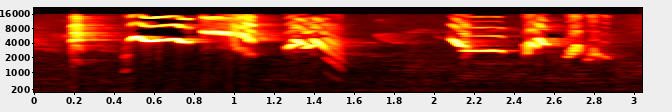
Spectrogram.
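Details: Oriental magpie-robin training its contest song: a few brilliant, high whistled phrases, some rising and some falling, with a sweeping downslurred note, then two quick ringing notes after a brief silence.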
